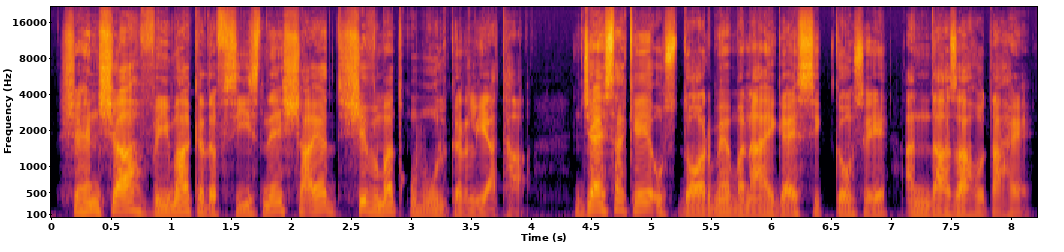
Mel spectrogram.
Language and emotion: Urdu, neutral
